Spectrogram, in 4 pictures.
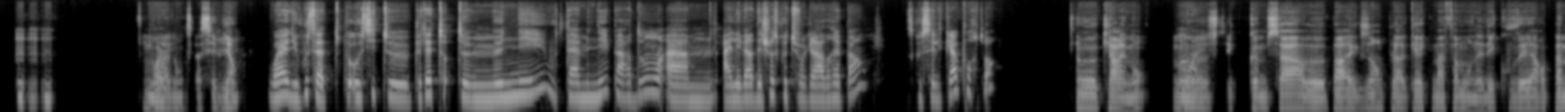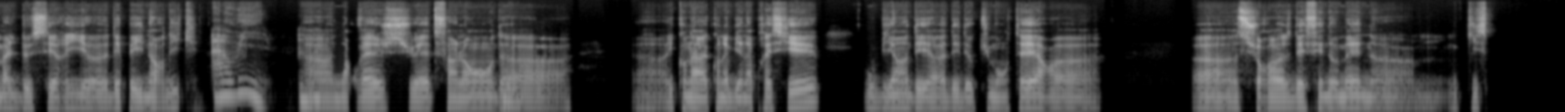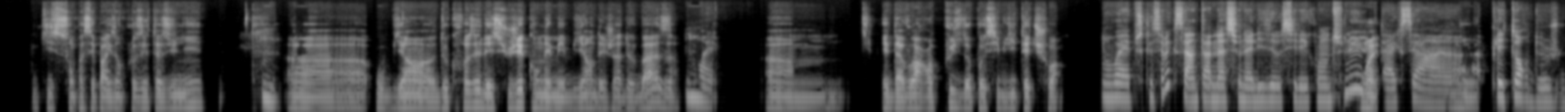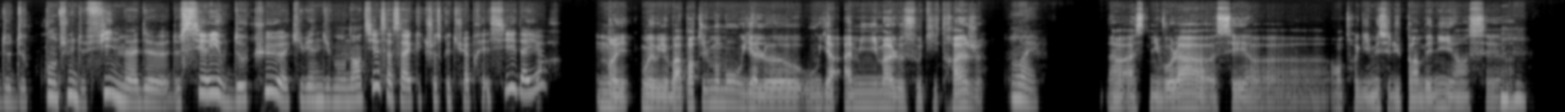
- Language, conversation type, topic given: French, podcast, Comment le streaming a-t-il transformé le cinéma et la télévision ?
- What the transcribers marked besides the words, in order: stressed: "carrément"; other background noise; stressed: "films"; stressed: "séries"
